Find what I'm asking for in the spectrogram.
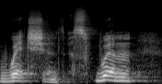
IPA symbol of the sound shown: w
